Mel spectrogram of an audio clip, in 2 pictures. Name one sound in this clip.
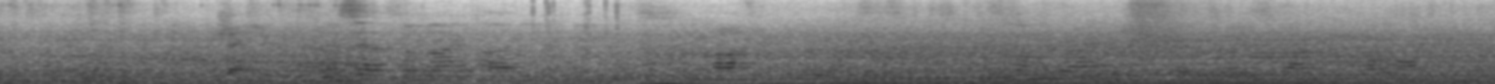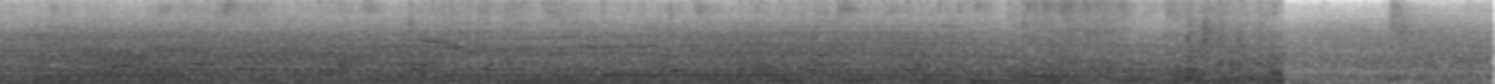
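A bus engine rumbles and revs as the bus drives along.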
